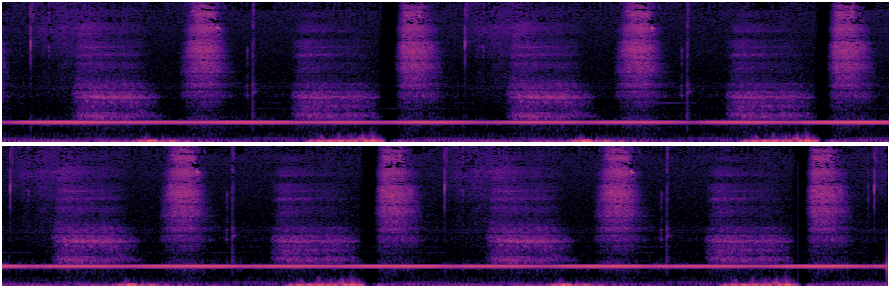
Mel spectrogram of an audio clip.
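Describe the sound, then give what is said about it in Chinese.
Slow breathing in and out during a guided breathing exercise is heard as many soft, airy inhale-exhale cycles at an unhurried, regular pace, over a steady sustained tone. “吸气，吐气，吸气，吐气。”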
